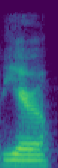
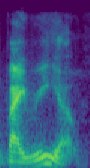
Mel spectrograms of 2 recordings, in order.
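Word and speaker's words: vireo: white eyed first and I think I said it wrong by Rio I'm sorry by Rios how you would say that so that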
